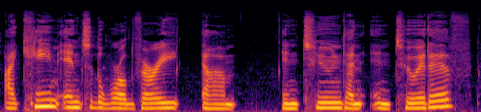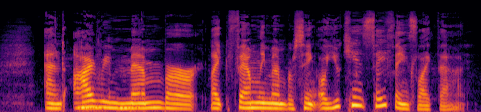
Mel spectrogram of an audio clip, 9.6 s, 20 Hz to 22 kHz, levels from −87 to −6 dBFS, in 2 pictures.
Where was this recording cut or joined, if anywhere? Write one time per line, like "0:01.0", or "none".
0:06.9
